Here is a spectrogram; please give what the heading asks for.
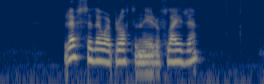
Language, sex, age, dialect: Faroese, female, 36-60, Vágar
